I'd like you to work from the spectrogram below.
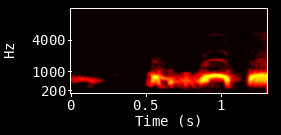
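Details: Spotted dove kept as a decoy to call in wild doves: a brief soft note, then a loud rolling coo phrase with a drawn-out arched note and the start of another.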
